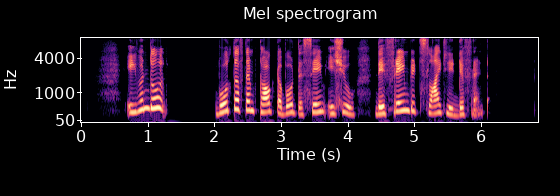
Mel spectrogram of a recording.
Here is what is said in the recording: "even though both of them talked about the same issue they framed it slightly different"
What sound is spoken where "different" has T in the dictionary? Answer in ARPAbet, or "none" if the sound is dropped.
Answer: T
